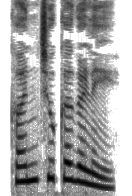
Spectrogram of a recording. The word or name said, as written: ಕಂಚುಕಗಳೆ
